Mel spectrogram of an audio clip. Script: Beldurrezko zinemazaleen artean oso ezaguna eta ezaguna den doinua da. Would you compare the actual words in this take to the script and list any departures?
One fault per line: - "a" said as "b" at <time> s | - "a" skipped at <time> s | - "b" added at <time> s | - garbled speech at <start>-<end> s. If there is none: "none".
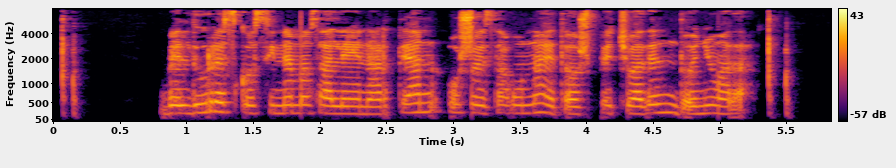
- "ezaguna" said as "ospetsua" at 4.0 s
